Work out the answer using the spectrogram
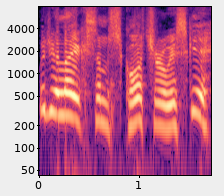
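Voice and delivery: put-on accent veering a little into Irish. Showing how an attempted accent drifted: accent slipping into Irish. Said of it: "I almost felt like it was going Irish".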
